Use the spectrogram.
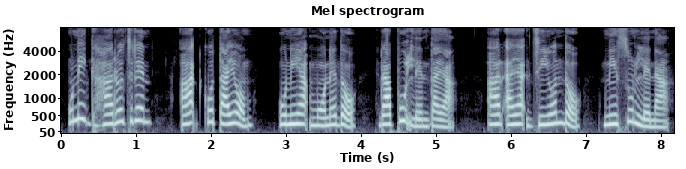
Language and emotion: Santali, sad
